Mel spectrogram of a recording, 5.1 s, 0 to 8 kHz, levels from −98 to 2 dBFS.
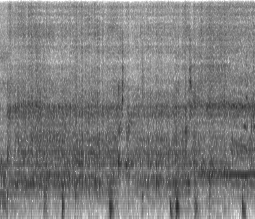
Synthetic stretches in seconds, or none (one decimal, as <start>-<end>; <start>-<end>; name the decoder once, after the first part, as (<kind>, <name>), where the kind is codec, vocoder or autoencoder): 0.0-1.4 (codec, ZipCodec); 2.1-2.8; 3.5-4.6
